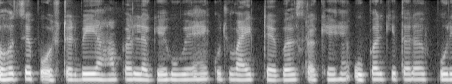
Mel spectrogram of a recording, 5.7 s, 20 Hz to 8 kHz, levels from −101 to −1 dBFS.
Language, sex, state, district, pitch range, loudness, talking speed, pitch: Hindi, female, Bihar, Katihar, 185-195 Hz, -15 LUFS, 200 wpm, 195 Hz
